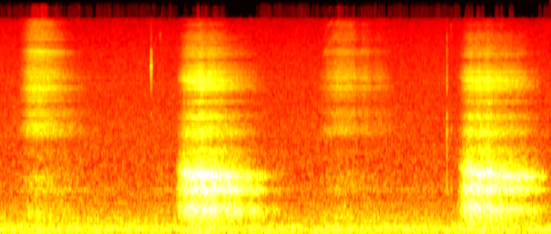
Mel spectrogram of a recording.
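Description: Deep, slow breaths while holding a yoga plank for back-pain core strengthening, alternating long airy inhales and exhales in a steady rhythm, close and fairly quiet, with no talk.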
